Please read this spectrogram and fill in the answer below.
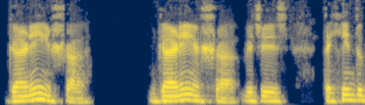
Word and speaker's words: Ganesha: So, to give you an example, the word Ganesha is not having that usual N in it. Indeed, it has this rna at the place of N. So, correctly, it is not Ganesha, but rather Ganesha.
